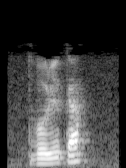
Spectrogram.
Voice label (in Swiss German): "wulka", alsace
